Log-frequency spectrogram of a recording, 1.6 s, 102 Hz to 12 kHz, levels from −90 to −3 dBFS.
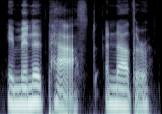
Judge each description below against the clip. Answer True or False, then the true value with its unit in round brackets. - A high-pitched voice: False (150 Hz)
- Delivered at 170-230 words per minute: False (110 wpm)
